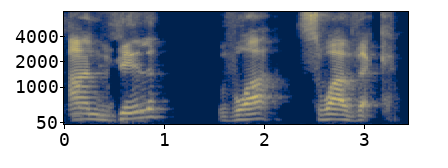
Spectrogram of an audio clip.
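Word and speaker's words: Anwil Włocławek: So the W in Polish sounds like a V, and when you see an L, it sounds like a W. So it's Anvil Wacławek.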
